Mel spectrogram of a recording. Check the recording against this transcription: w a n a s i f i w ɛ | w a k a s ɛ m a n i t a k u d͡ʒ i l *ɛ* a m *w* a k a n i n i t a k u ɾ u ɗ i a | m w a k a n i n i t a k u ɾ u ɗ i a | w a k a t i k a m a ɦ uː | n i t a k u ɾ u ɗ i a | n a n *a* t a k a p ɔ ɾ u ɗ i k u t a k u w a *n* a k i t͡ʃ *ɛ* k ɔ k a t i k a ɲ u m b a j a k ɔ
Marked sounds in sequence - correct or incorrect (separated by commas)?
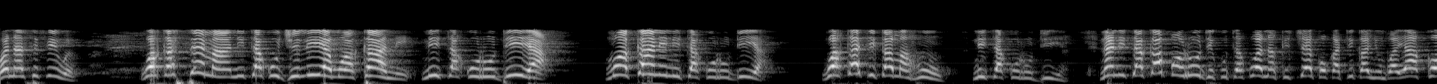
incorrect, correct, incorrect, correct, correct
